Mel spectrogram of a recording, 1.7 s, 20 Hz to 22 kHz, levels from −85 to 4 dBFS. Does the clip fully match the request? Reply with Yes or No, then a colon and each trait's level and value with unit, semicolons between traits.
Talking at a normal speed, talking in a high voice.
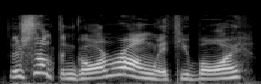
No: fast, 240 wpm; high, 245 Hz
